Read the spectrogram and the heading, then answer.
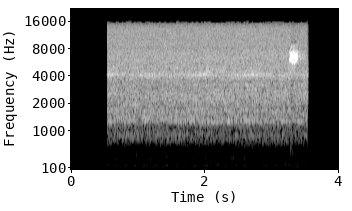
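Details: A Lazuli Bunting's nocturnal flight call given during migration: a single very high, brief buzzy note with many modulation peaks, sounded once against a steady hiss of background noise.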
